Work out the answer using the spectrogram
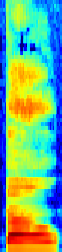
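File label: "bao", Mandarin Chinese, first tone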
